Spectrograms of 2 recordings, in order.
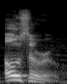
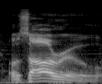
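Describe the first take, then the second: First: The stress does not fall on the second syllable. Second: The stress falls on the second syllable. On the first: The speaker calls it right. "I remember that it's supposed to be Ozaru" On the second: The speaker calls it wrong. "my first instinct is to put the syllable on the second word"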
